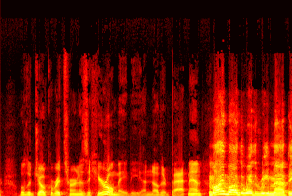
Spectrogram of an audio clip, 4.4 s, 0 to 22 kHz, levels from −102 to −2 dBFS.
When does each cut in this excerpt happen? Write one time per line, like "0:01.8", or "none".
0:03.1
